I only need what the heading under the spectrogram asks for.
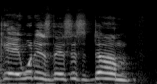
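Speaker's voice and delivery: high pleading voice. Retelling how Sammy Zayn begged the referee: imitating Sammy Zayn begging and pleading. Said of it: "begging and pleading".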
